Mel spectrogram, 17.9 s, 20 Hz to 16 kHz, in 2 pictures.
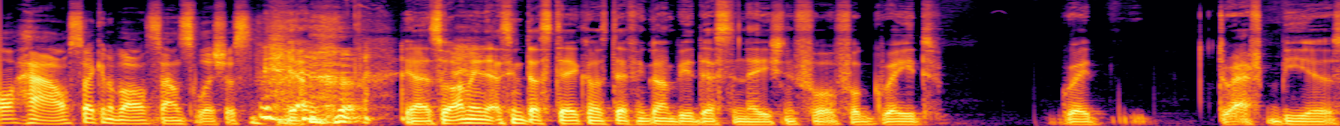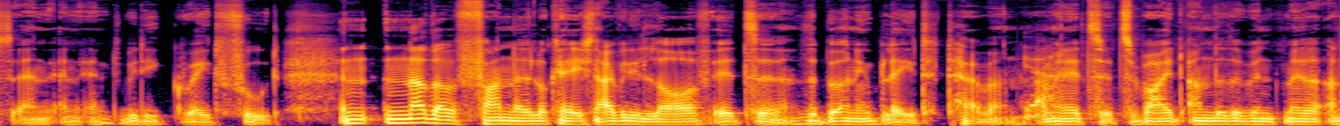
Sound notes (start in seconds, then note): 1.7 all laugh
